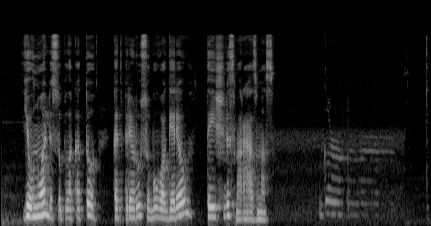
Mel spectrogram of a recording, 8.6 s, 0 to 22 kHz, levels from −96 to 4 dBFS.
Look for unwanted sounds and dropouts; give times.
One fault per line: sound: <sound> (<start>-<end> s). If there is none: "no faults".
sound: throat clearing (6.4-7.9 s)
